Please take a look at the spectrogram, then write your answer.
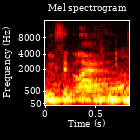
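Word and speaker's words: Newfoundland: peninsulas of New Finland New Finland is how it's pronounced here I'm going on a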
